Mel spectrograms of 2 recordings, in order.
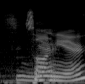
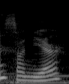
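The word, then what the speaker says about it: Saunière: How do you say it? – Saunier. – Saunier. – Is how I say it. – Yeah, I'm pretty sure that's how they said it.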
